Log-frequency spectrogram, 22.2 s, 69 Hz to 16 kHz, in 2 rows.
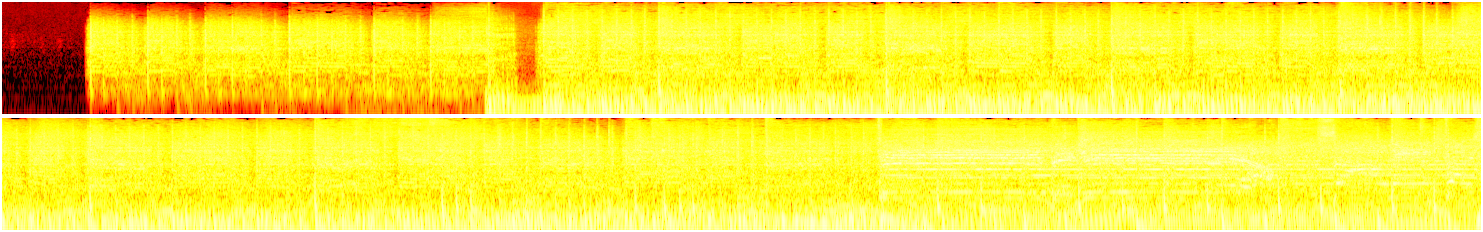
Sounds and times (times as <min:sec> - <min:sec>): Music: 0:00.6 - 0:22.1.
